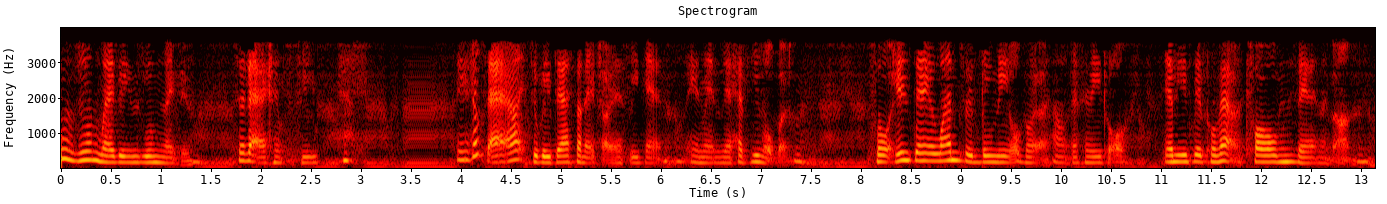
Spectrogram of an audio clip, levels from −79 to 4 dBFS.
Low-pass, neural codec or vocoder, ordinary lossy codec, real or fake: 3.6 kHz; codec, 16 kHz, 0.5 kbps, FreqCodec, larger model; MP3, 24 kbps; fake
